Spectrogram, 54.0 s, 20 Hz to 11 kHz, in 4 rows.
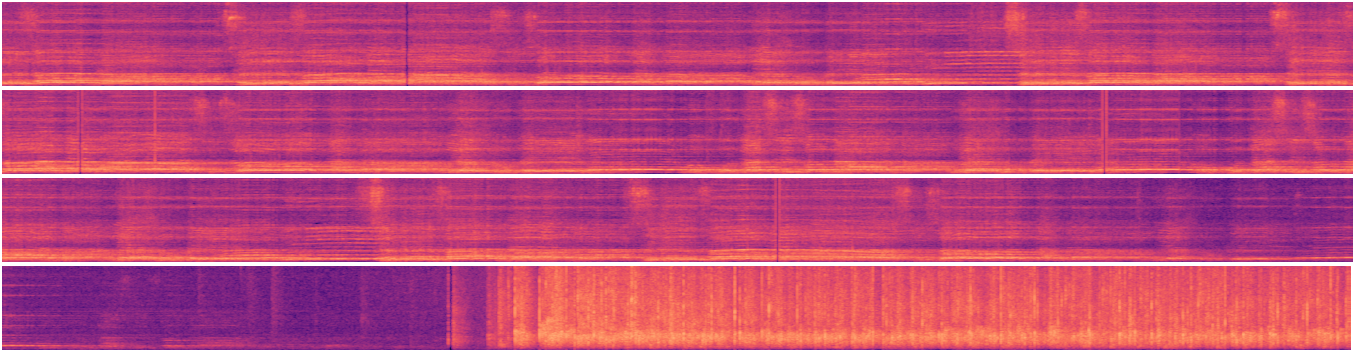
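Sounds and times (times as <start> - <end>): choir singing: 0.0 - 43.2.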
